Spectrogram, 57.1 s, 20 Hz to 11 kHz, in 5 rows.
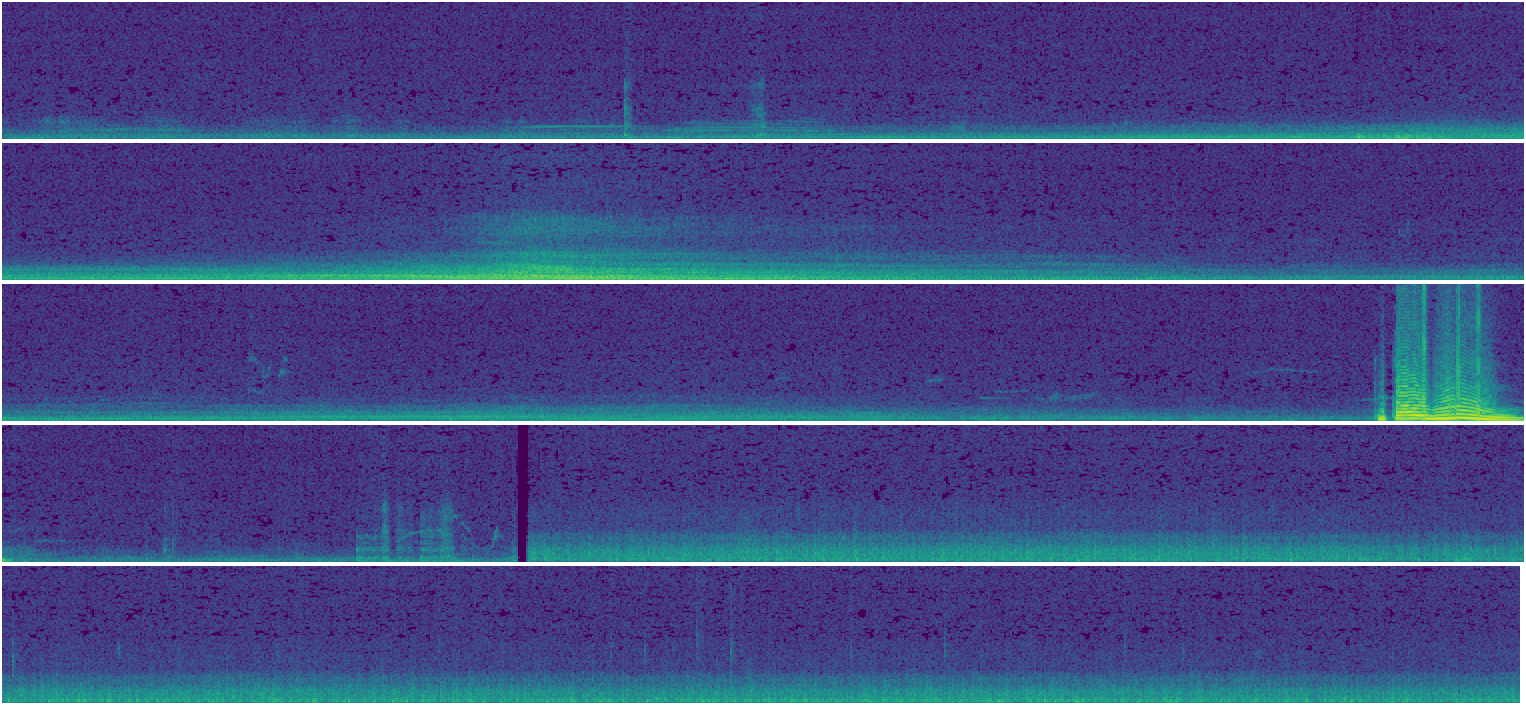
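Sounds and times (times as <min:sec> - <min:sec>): small motorcycle engine passing: 0:00.0 - 0:32.6
faint engine: 0:00.0 - 0:38.4.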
